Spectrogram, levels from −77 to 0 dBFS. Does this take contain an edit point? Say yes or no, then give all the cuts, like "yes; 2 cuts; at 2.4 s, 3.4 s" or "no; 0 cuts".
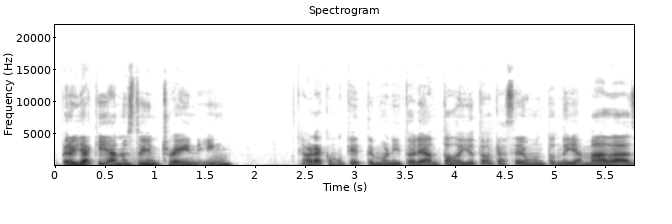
no; 0 cuts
